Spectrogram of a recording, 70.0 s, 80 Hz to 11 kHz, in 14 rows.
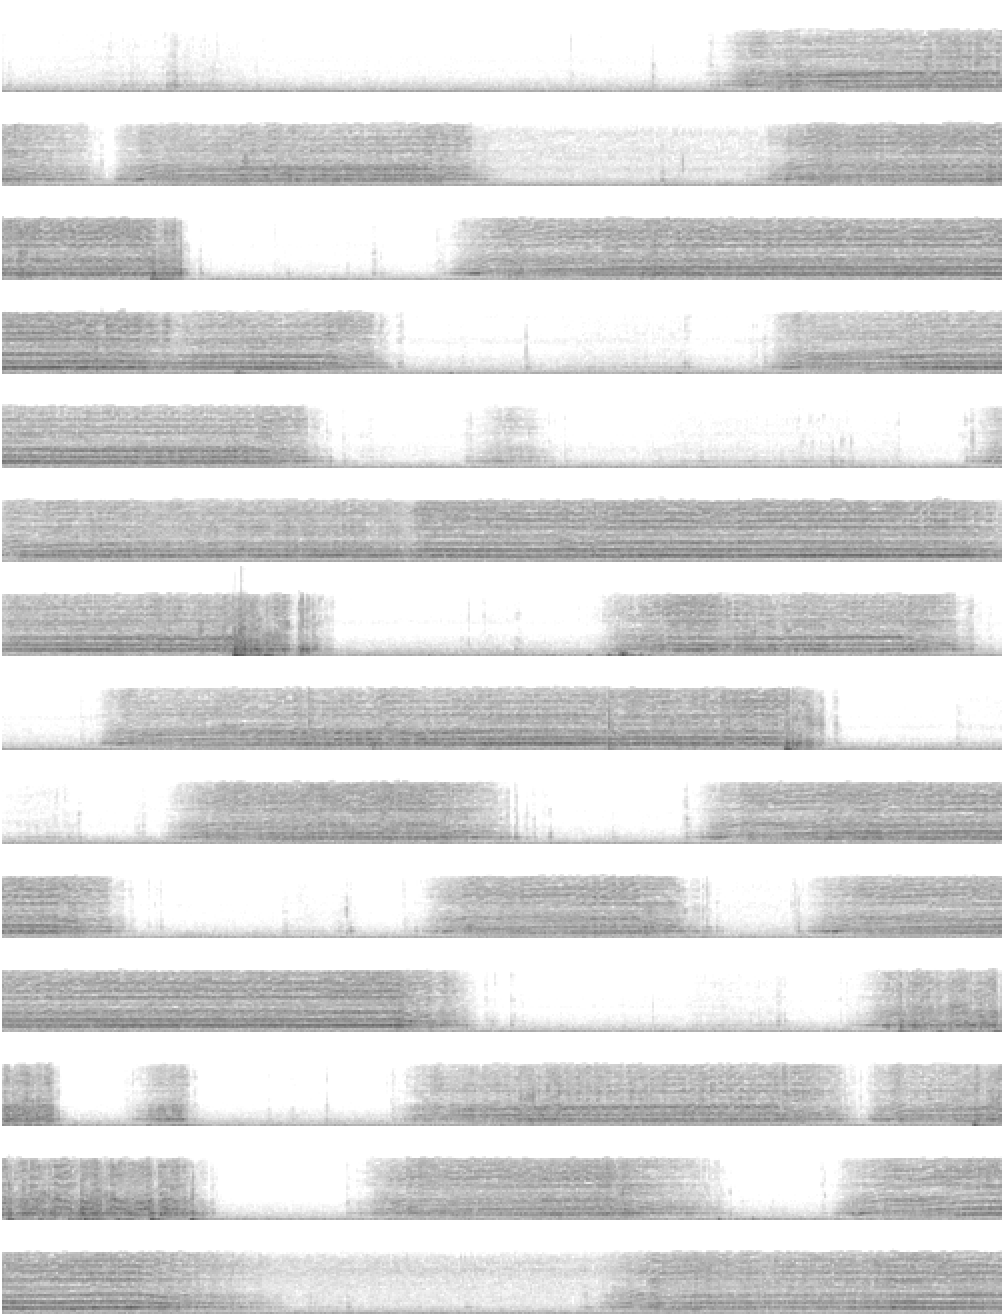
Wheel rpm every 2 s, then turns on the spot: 20, 30, 130, 120, 100, 100, 150, 220, 90, 110, 150, 10, 110, 220, 230, 140, 90, 100, 210, 110, 100, 80, 130, 70, 110, 200, 40, 80, 80, 160, 120, 100, 150, 10, 190.
0-2 16-18 22-24 38-40 52-54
